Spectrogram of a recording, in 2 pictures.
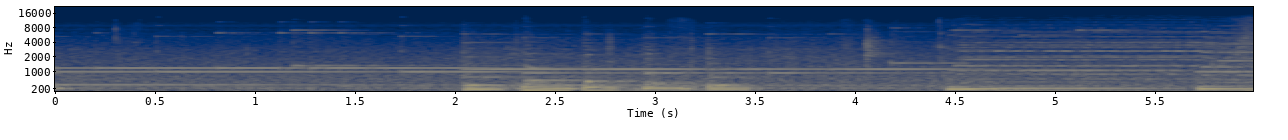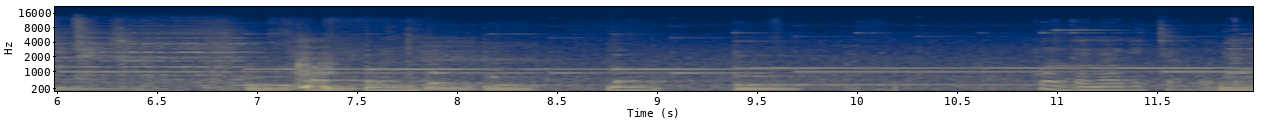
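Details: Bright glockenspiel and marimba music with chime accents and brief speech, with no animal sound.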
